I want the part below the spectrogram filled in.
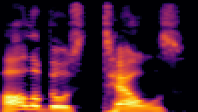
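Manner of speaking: reading aloud, speaking the punctuation; dictating. Acted. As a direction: dictate it, naming every comma and period.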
